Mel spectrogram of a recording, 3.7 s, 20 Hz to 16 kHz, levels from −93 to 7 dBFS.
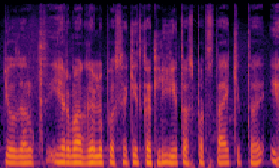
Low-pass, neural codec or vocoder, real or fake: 14.4 kHz; none; real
